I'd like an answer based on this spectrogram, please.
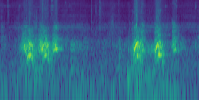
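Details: Lewis, a male sable working-line Czech German Shepherd, running and jumping in the yard; two bursts of three sharp, mid-pitched barks about two seconds apart, over a low outdoor background hum.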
